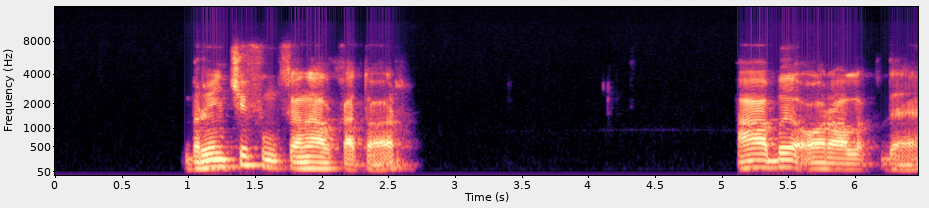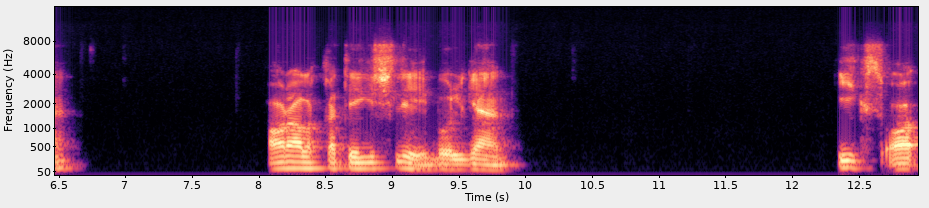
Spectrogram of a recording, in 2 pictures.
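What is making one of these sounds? A man speaks calmly into a microphone over an online call, in short phrases with pauses.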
